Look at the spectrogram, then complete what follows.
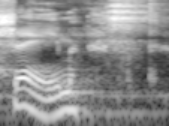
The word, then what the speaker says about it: Shem: by the name of shim shims name in the Hebrews actually pronounced shame but it's no shame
